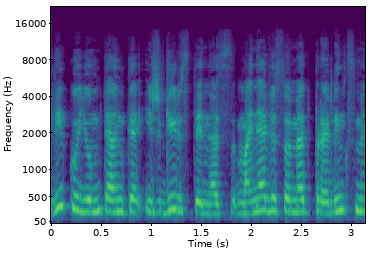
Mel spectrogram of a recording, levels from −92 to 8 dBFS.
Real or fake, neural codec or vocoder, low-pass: real; none; 14.4 kHz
